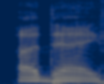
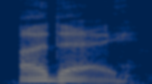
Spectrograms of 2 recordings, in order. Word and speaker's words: Ade: german families was the aday family ade but the best pronounced pronunciation i got was uh a day um it could be aid but i think it's a day i'm gonna settle on that um i don't want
